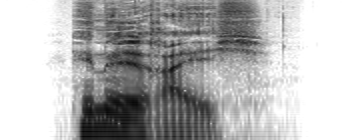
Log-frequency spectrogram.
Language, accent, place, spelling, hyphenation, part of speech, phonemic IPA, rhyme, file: German, Germany, Berlin, Himmelreich, Him‧mel‧reich, noun, /ˈhɪml̩ˌʁaɪ̯ç/, -aɪ̯ç, De-Himmelreich.ogg
- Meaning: 1. Kingdom of Heaven 2. clipping of schlesisches Himmelreich (“Silesian kingdom of heaven: a dish of pork, dried fruit, and cinnamon”)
